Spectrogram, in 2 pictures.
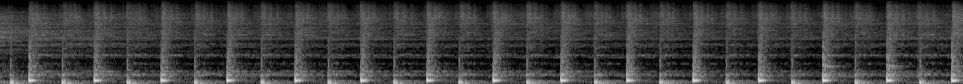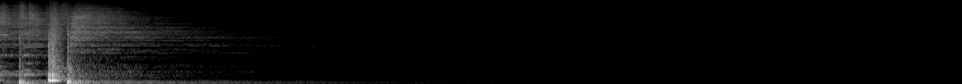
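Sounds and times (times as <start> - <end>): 
drums: 0.0 - 13.2.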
